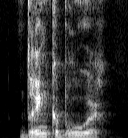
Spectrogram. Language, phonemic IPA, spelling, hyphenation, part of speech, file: Dutch, /ˈdrɪŋ.kəˌbrur/, drinkebroer, drin‧ke‧broer, noun, Nl-drinkebroer.ogg
- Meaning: one who tends to drink a lot of alcohol, a drinker, possibly a drunkard, alcoholic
